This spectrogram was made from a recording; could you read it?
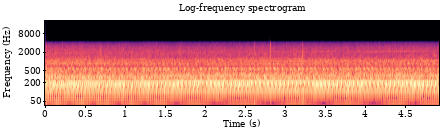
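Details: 1998 turbo Saturn, Garrett T3/T04B turbo, ported head and intake, Crower rods, JE forged pistons, 3-inch open downpipe, warm engine: steady even idle with loud deep exhaust drone, no knocks or misfires; healthy, just loud from the open pipe.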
